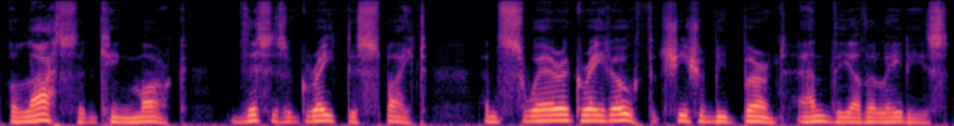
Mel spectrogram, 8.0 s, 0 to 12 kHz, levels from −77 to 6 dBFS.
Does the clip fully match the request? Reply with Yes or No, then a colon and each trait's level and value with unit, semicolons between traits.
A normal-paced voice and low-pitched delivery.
Yes: average, 175 wpm; low, 130 Hz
